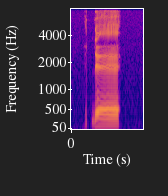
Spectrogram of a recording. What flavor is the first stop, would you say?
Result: implosive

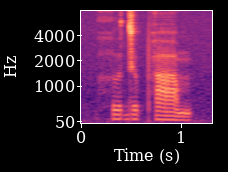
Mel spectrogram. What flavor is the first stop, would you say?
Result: plain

